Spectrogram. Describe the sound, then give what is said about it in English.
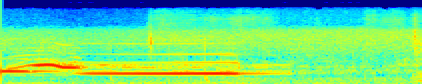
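The beginning part of a wood thrush song slowed to one quarter normal speed: drawn-out, pure whistled tones gliding and holding at steady pitches, with a fainter harmonic layer above, then fading into quiet near the end. “Listening to the Wood Thrush -- with one of the world's greatest bird song experts.”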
